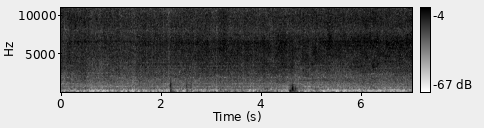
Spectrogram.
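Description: Chopped tomato and green chilli sizzling in hot oil and fried spice masala in a metal pan, a steady hiss, with two faint clicks about two and four and a half seconds in.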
